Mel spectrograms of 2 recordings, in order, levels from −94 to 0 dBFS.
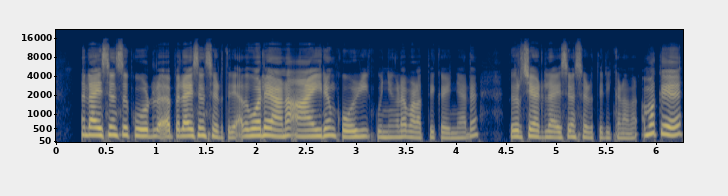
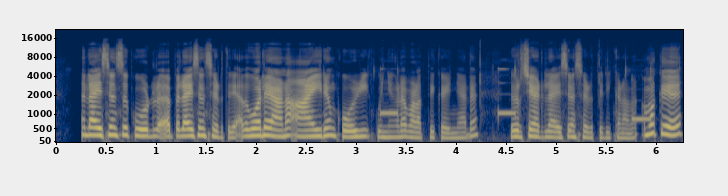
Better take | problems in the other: first | phone ringing; faint; from 3 s on; peak 10 dB below the speech

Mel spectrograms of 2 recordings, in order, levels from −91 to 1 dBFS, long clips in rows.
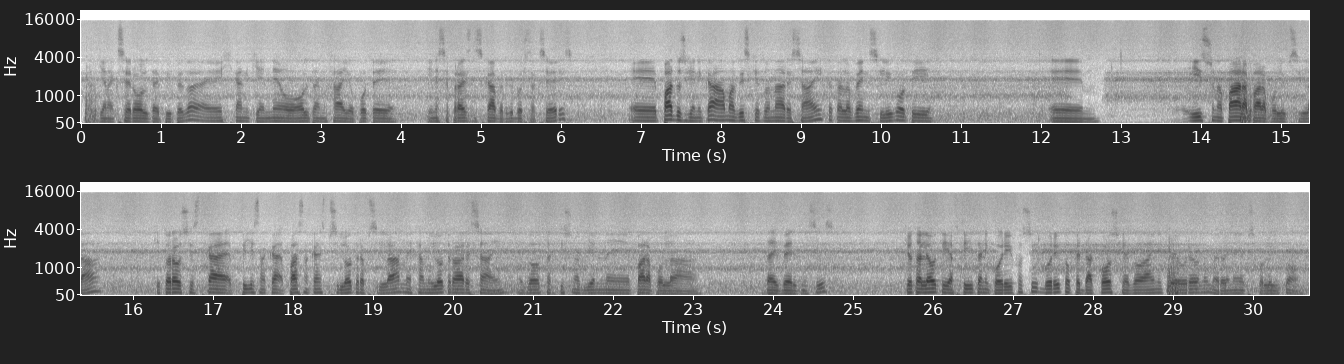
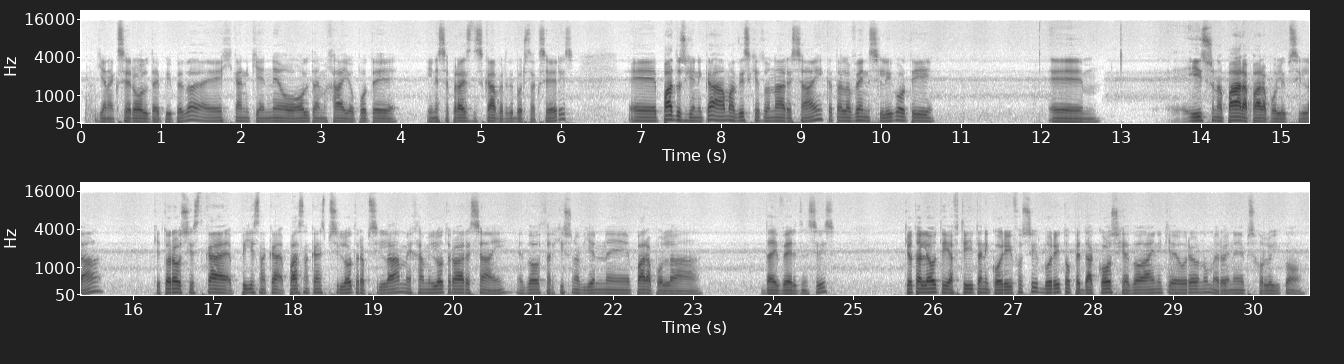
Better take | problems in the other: second | hiss; loud; throughout; 7 dB below the speech; faint in the second

